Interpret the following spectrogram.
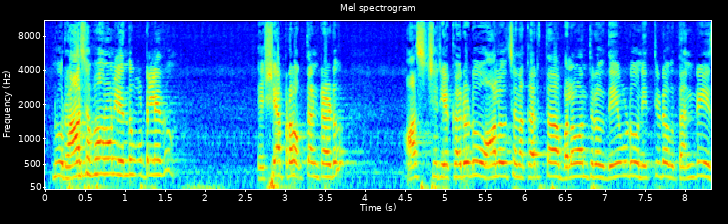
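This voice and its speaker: Forceful high-voiced woman pastor preaching. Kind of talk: sermon.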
